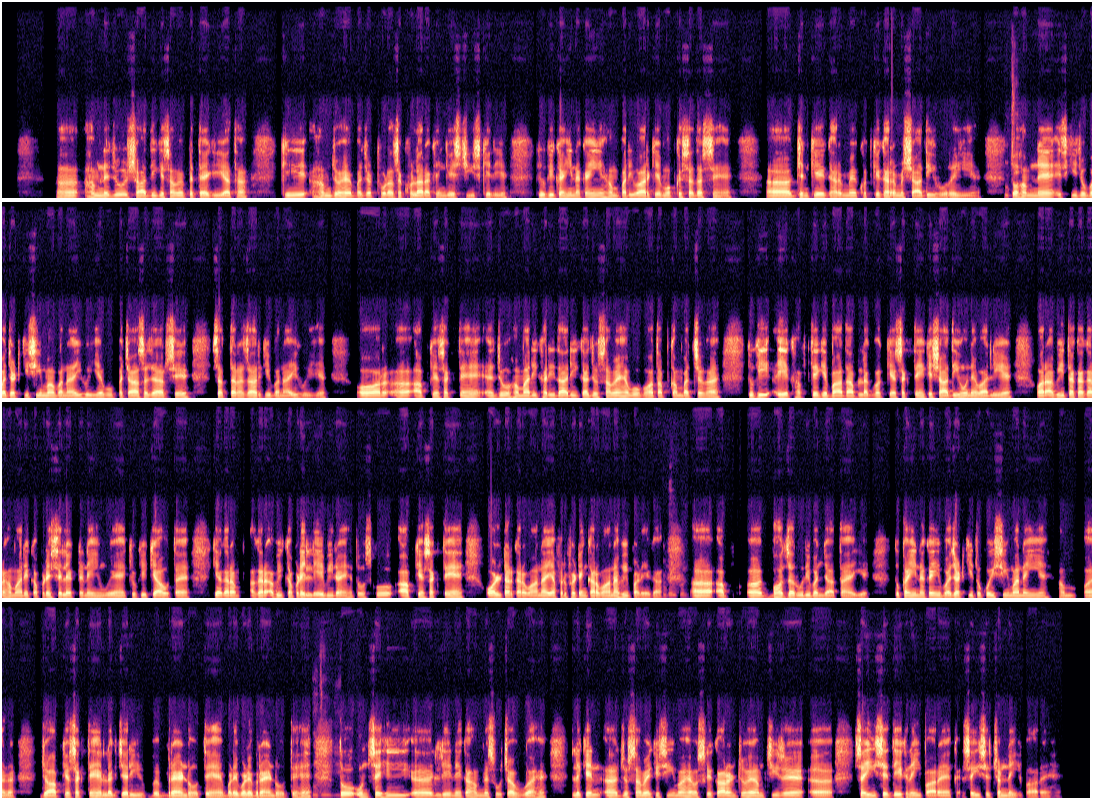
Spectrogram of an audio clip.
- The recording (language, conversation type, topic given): Hindi, advice, किसी खास मौके के लिए कपड़े और पहनावा चुनते समय दुविधा होने पर मैं क्या करूँ?
- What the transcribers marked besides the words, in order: in English: "बज़ट"; in English: "सेलेक्ट"; in English: "आल्टर"; in English: "फिटिंग"; in English: "बज़ट"; in English: "लग्ज़री"; other background noise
